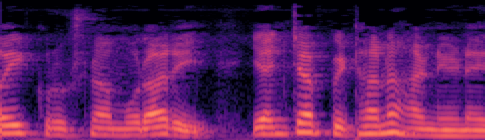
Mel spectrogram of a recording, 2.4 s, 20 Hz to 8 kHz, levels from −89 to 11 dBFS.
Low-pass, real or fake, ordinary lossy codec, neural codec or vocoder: 7.2 kHz; real; none; none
